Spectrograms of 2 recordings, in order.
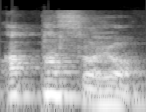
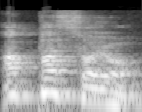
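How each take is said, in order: The two takes are said the same way.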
